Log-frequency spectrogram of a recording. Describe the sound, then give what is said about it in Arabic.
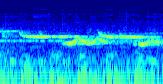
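A bird gives its false alarm call to keep its female from flying off to another male, a faint series of clear whistled notes sliding up and down in pitch, repeated over a quiet background. “الطير هاد بيطلق هاد الصوت عشان ما تبعد الأنثى عنه وتروح لحدة تاني”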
